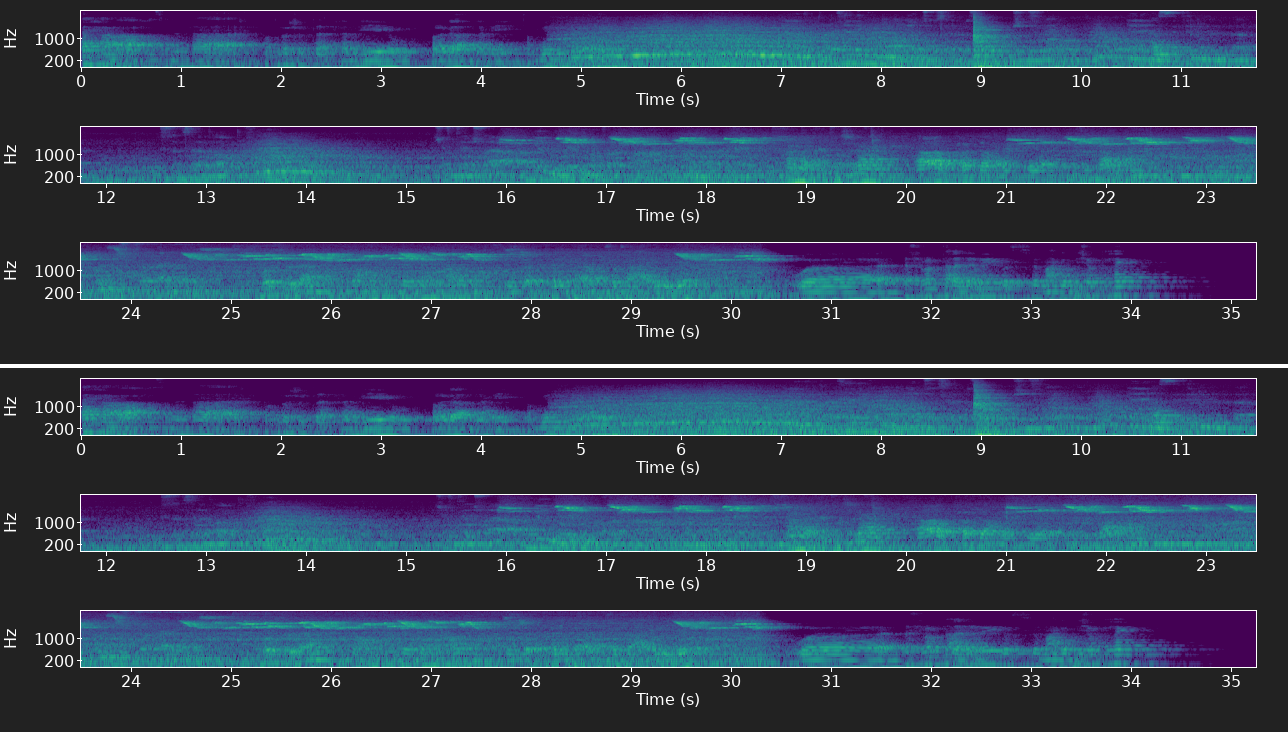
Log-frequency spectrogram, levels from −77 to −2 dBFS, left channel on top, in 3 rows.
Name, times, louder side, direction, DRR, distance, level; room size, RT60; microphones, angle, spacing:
voice 1, 0.0-3.2 3.5-5.3 10.7-10.9 18.8-22.4 25.2-29.7 30.6-33.9, equal, 20° left, -2 dB, 0.3 m, -38 dB
sound 1, 4.6-23.6, equal, 60° left, 0.7 m, -36 dB
sound 2, 5.9-19.7, equal, 60° right, 0.4 m, -37 dB
voice 2, 7.0-9.9 10.4-11.9 12.4-13.9 15.3-19.8 23.6-24.8, equal, 85° left, -4 dB, 0.9 m, -42 dB
sound 3, 15.9-30.3, right 2 dB, 85° right, 0.8 m, -34 dB
2.3 x 2.3 x 3.8 m, 1.3 s
head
